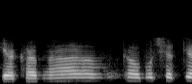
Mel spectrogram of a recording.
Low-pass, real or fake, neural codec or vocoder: 3.6 kHz; fake; codec, 16 kHz, 1.1 kbps, Voila-Tokenizer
